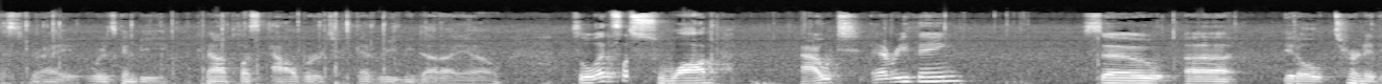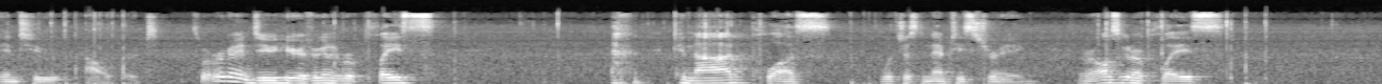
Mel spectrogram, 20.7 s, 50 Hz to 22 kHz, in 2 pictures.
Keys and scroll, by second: 6.0 super+z, 7.5 super+z, 8.7 super+/.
